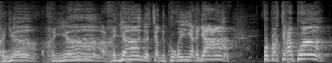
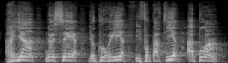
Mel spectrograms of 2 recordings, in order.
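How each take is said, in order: First: It sounds angry and loud. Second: It sounds firm and assertive.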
